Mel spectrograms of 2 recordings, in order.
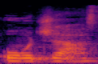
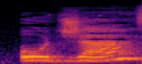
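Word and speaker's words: ojas: masser avec les huiles, on vient créer du haut jazz.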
